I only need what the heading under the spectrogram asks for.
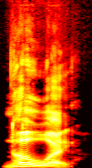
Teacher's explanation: Your voice rises over the word to show shock. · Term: upward pitch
